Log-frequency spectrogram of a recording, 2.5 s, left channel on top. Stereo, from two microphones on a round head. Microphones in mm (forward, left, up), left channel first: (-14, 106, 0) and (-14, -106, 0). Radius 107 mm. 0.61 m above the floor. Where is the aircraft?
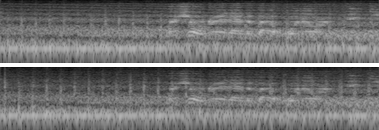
50° left (ahead or behind); by 2.5 s 20° left (ahead or behind).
